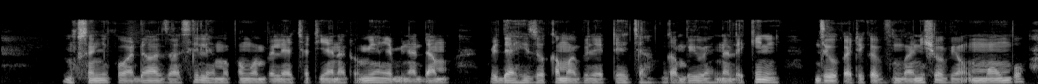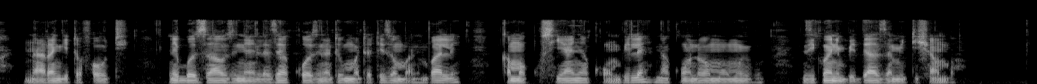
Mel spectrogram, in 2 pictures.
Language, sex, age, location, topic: Swahili, male, 18-24, Nakuru, health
